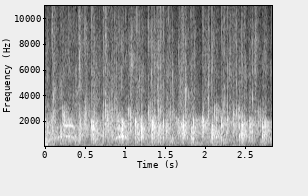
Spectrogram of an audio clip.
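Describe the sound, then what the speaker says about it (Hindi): An audience applauds for actor Raghubir Yadav, a loud, dense burst of clapping with a pulsing, crowded texture throughout. "तो जोरदार तालियां हो जाए रघुवीर यादव जी के लिए"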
